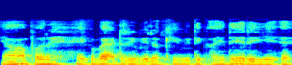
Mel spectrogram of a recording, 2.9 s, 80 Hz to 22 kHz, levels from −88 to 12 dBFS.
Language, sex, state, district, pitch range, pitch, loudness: Hindi, male, Haryana, Charkhi Dadri, 120-125 Hz, 125 Hz, -18 LUFS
